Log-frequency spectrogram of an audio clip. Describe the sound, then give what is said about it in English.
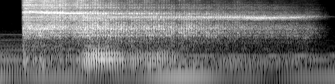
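A person blows out through pursed lips, imitating a deflating balloon: one steady, buzzy, squeaky raspberry that starts abruptly and holds for about three seconds before fading. “And then when you breathe out, breathe it all out like you're letting out air out of a balloon. And it makes that squeaky noise.”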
